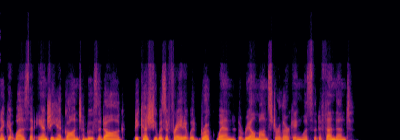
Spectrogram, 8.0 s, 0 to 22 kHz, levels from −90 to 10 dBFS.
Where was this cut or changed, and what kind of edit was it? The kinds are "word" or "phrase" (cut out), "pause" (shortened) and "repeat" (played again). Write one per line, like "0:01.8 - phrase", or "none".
0:02.6 - pause
0:04.0 - word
